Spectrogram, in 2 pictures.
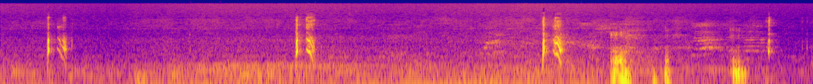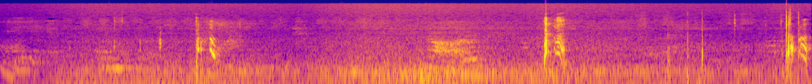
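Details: Young child with hiccups, repeated short, sharp hiccups every one to three seconds, soft child sounds over a noisy room background.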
